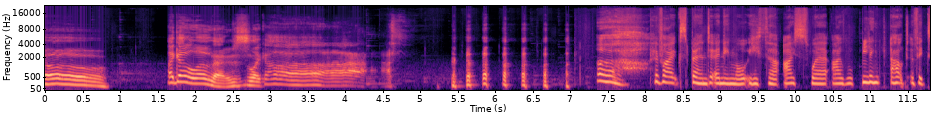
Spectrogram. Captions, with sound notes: Oh! I gotta love that! It's just like, "Ahhh!" [Laughter] If I expend any more ether, I swear I will blink out of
